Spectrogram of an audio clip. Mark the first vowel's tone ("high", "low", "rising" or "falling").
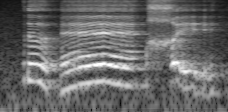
falling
